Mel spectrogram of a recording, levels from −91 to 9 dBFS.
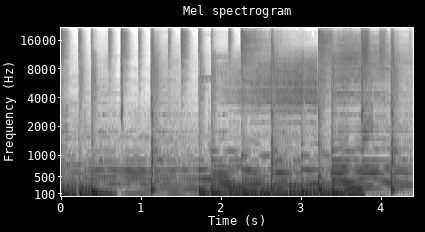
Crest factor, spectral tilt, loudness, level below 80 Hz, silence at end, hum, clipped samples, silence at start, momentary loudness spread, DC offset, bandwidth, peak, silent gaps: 12 dB; -6 dB/octave; -14 LUFS; -18 dBFS; 0 s; none; under 0.1%; 0 s; 9 LU; under 0.1%; over 20 kHz; 0 dBFS; none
